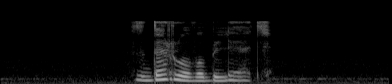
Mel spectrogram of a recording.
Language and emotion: Russian, angry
